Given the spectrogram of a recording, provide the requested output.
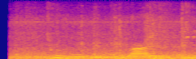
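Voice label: "tu2an4", Mandarin Chinese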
